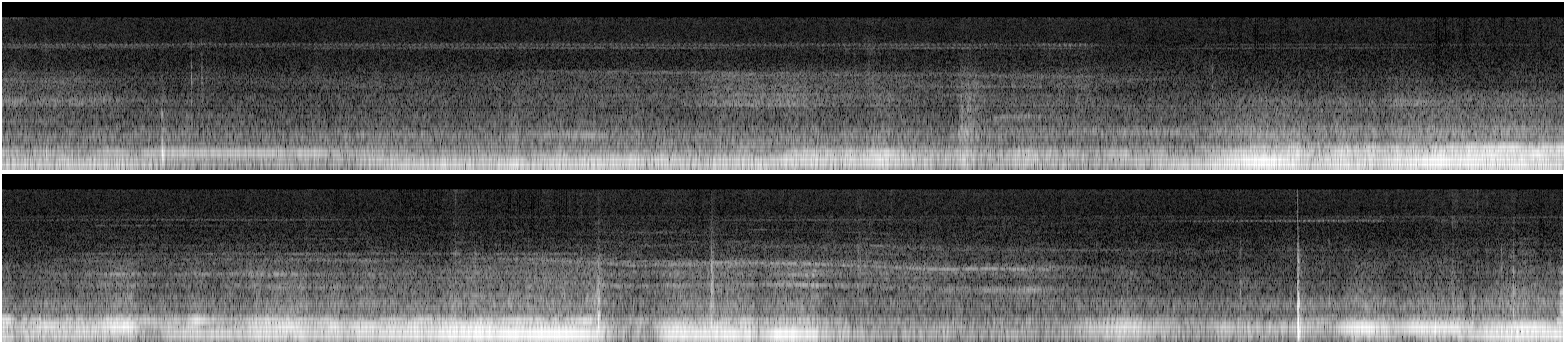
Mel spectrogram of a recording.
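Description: Honeybees buzzing around an open hive: a low hum that swells and fades in stretches of a few seconds as bees fly close, with one sharp knock near the end.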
